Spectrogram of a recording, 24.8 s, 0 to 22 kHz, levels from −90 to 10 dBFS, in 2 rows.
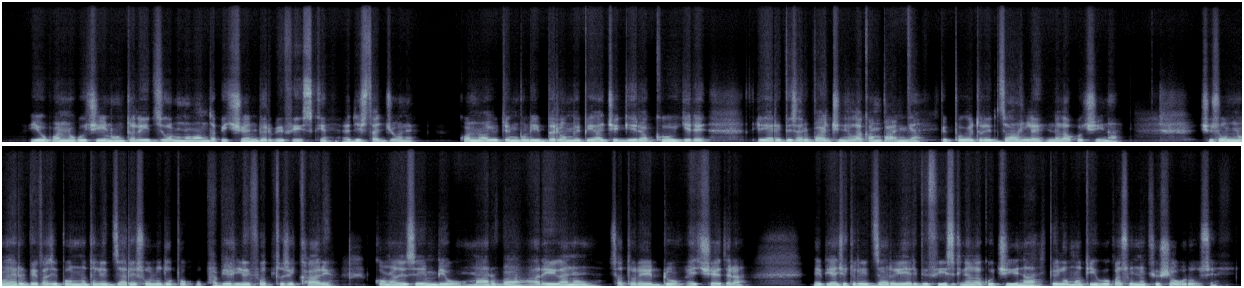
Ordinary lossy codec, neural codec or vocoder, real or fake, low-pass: none; autoencoder, 48 kHz, 32 numbers a frame, DAC-VAE, trained on Japanese speech; fake; none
